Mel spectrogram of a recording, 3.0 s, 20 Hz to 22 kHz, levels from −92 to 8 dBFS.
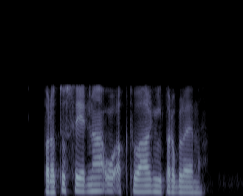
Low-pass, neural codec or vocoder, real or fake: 3.6 kHz; codec, 16 kHz, 2 kbps, X-Codec, WavLM features, trained on Multilingual LibriSpeech; fake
